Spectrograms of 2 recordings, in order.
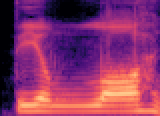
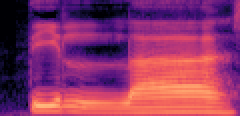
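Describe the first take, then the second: First: The L sound is heavy and thick. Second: The L sound is light and thin. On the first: The speaker calls it wrong. "jangan dibaca tillah" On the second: The speaker calls it right. "tapi ditipiskan"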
